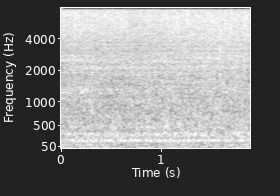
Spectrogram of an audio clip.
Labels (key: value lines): label: anthrophony, boat engine
recorder: SoundTrap 300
